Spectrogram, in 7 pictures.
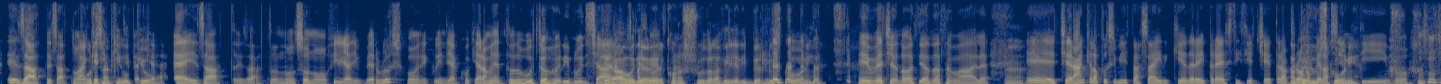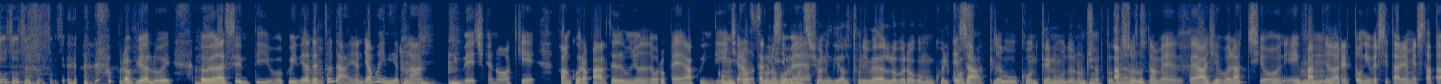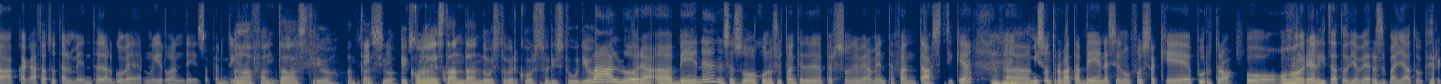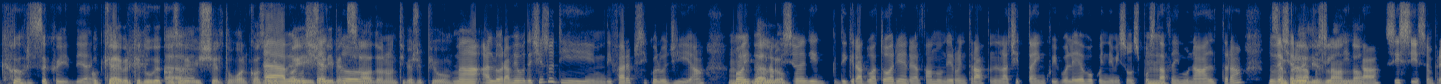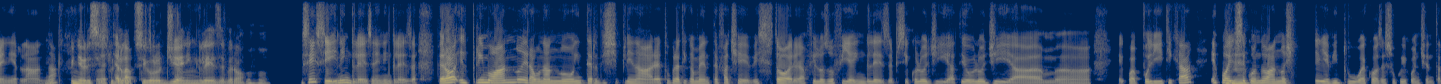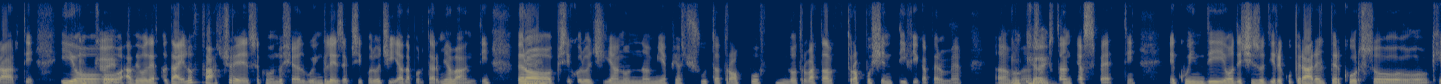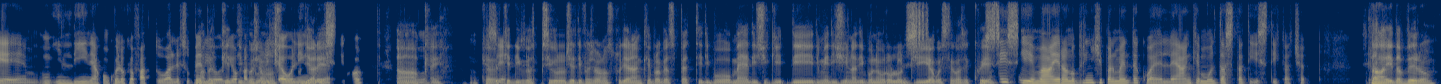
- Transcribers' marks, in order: other background noise; laughing while speaking: "ho dovuto"; chuckle; tapping; chuckle; sigh; throat clearing; laughing while speaking: "ho"; laughing while speaking: "percorso"; laughing while speaking: "ecco"; "proprio" said as "propio"; "cioè" said as "ceh"
- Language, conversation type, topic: Italian, unstructured, Cosa significa per te lasciare un ricordo positivo?
- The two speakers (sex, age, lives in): female, 20-24, Italy; male, 25-29, Italy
